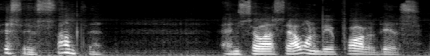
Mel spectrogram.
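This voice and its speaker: An older man in a documentary interview, recalling past events slowly and emphatically. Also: on the high side, lively intonation, slightly rough. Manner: slow, emphatic recollection. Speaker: interviewee recalling the civil rights movement.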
